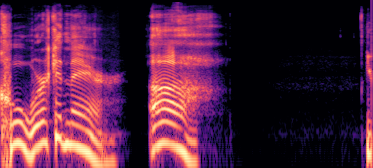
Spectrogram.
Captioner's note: sighs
